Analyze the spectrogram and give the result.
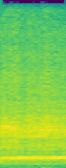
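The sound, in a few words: hair dryer blowing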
